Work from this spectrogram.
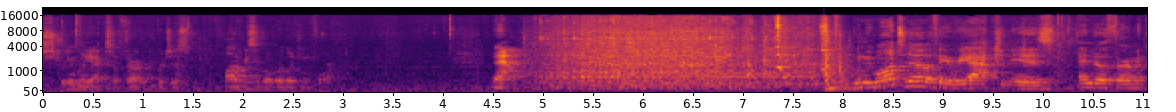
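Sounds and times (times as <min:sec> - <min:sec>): sliding chalkboard rolling rumble: 0:04.8 - 0:07.8.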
